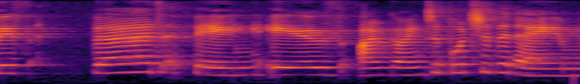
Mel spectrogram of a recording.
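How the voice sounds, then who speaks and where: Fairly even intonation from a woman with a fairly high pitch and an Australian accent, plus audible room echo and noticeable background noise. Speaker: self-help vlogger. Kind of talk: advice monologue. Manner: conversational.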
